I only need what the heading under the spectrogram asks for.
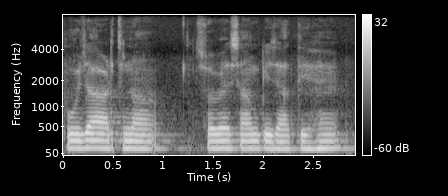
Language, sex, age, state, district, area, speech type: Hindi, male, 18-30, Rajasthan, Bharatpur, rural, spontaneous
